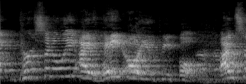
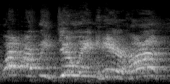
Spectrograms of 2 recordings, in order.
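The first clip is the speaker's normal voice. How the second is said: loud, high exasperated demand; exasperated outburst; 5 semitones higher, 6 dB louder than usual. Acted. Fed-up man confronts the whole stranded group, exasperated. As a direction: fire it out as an indignant challenge.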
